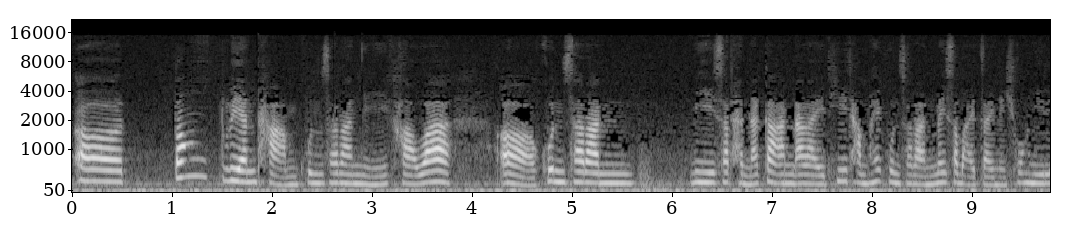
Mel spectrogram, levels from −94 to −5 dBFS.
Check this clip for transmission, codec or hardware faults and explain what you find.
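One codec fault runs through the whole speech clip: transcoding between lossy codecs, with the cause likely a pass through Vorbis followed by a re-encode to AAC-LC. Throughout, the different artefact types of the two codecs are heard at once. The second encoder spent bits reproducing the first one's damage, which fits modest bitrates in both passes. On a spectrogram, energy stops abruptly at 15.4 kHz, with blotchy, holed upper bands below it; the waveform shows nothing unusual.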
